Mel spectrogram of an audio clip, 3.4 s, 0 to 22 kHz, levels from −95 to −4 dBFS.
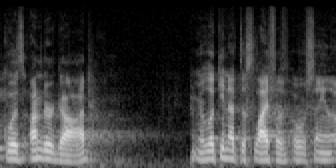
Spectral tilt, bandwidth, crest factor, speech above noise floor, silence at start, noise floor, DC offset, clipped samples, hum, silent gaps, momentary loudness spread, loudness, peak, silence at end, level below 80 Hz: -6 dB/octave; 18.5 kHz; 20 dB; 39 dB; 0 s; -64 dBFS; under 0.1%; under 0.1%; none; none; 10 LU; -25 LUFS; -6 dBFS; 0 s; -64 dBFS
